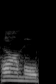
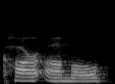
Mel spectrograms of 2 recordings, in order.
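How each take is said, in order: First: The middle vowel is dropped, giving two syllables. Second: The middle vowel is sounded, giving three syllables. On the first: This is the speaker's usual way of saying it. "I pronounce it caramel" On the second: This is an attempt at the other way of saying it. "I know there's additional A, so I'm trying to say the uh"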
